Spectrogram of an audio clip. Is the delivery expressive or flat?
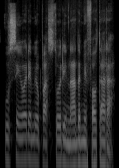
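flat. It is said flatly, like plain reading. The words are just read out. The speaker calls it wrong. "uma coisa é você falar assim"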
